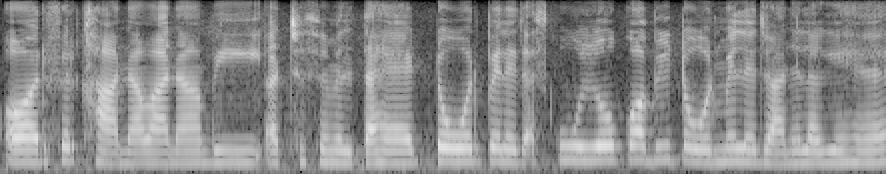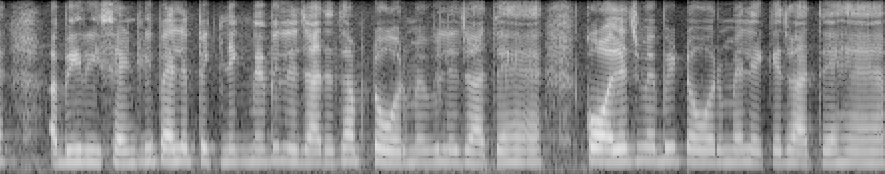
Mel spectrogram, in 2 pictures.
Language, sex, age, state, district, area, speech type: Hindi, female, 18-30, Madhya Pradesh, Jabalpur, urban, spontaneous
